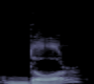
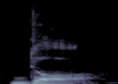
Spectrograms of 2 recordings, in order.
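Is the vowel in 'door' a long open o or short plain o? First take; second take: short plain o; long open o. First: The vowel is a short, plain o. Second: The vowel is a long, open o. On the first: The speaker calls it wrong. "bukan door" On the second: The speaker calls it right. "tapi o, door"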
